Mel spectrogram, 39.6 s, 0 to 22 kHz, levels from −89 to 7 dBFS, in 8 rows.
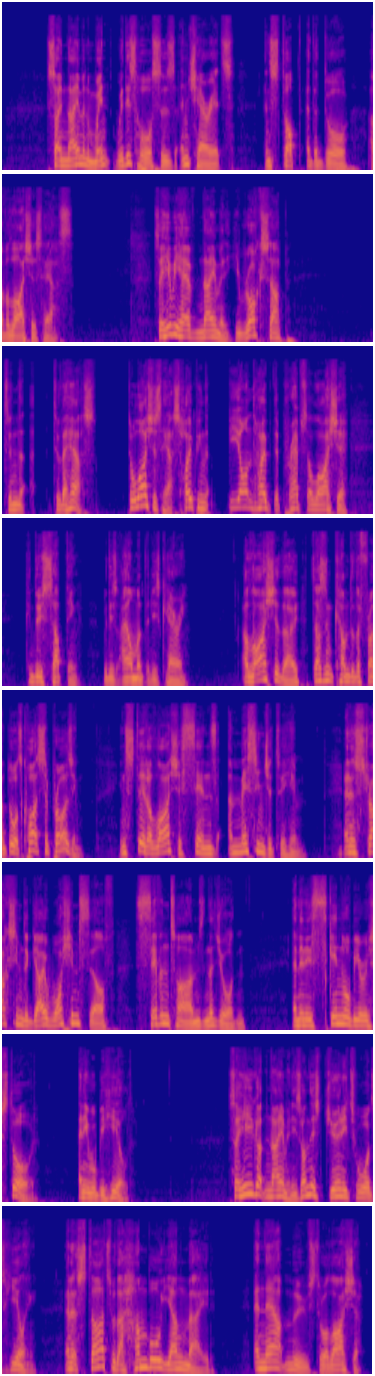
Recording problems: none

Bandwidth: 15 kHz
